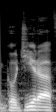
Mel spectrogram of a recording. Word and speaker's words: Gojira: why not Godzilla well because the Americans butchered the name and it's actually go jira from japan japanese and now why is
